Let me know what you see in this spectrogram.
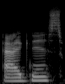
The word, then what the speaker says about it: Agnes: Anne might have gone by Agnes, which, as far as I can tell from what I've read, Agnes would have been pronounced kind of without the G or a soft G at the time, so more pronounced Agnes.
